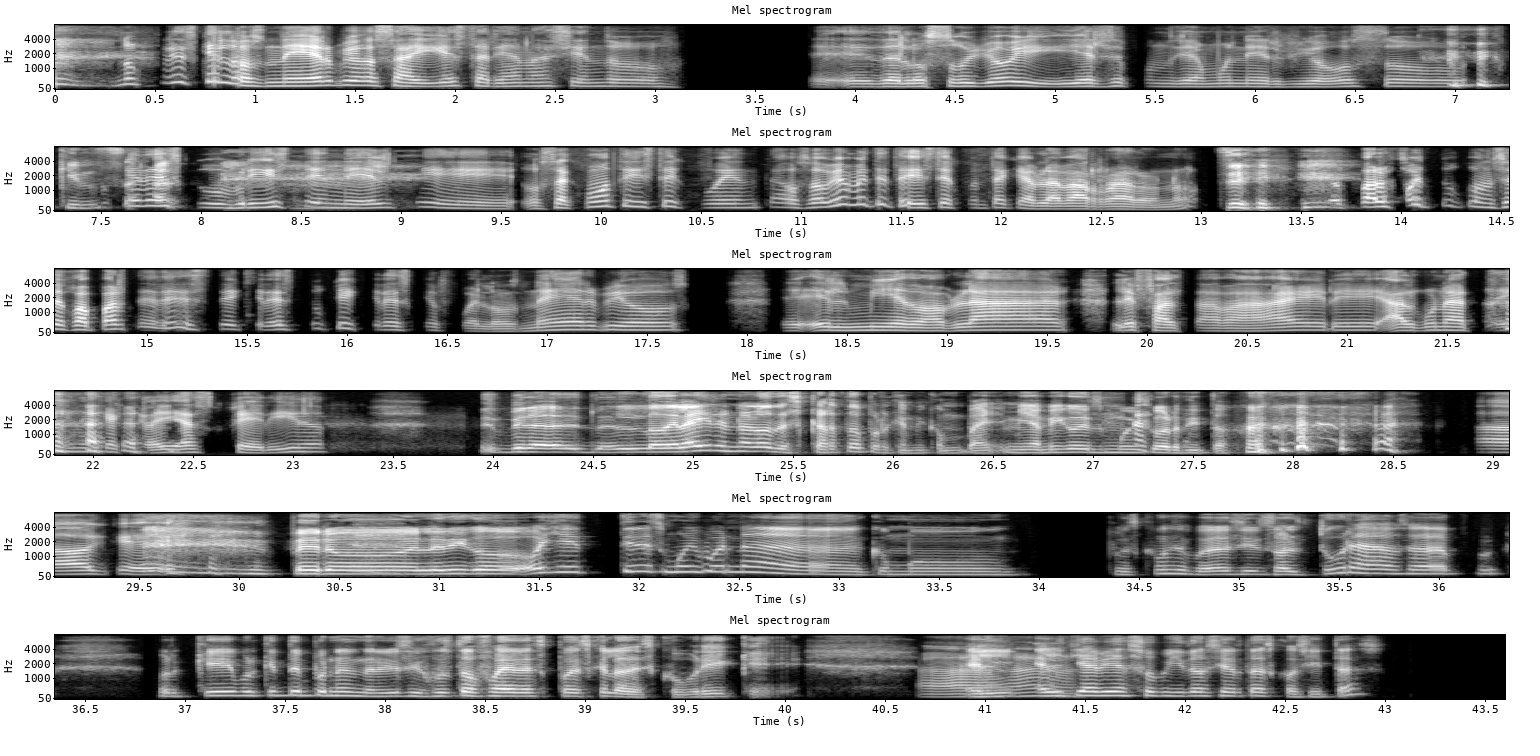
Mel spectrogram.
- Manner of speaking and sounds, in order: giggle; other background noise; laughing while speaking: "Sí"; laugh; laugh; chuckle
- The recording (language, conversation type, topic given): Spanish, podcast, ¿Qué consejos darías a alguien que quiere compartir algo por primera vez?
